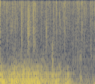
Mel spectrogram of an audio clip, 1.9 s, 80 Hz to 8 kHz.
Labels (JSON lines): {"label": "biophony, growl", "recorder": "SoundTrap 500"}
